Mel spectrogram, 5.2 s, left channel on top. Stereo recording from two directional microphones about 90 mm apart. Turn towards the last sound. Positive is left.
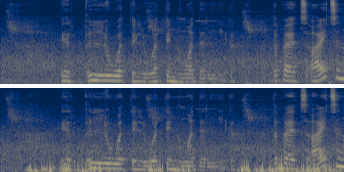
turn(degrees=40)  # may be behind; listen again after turning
